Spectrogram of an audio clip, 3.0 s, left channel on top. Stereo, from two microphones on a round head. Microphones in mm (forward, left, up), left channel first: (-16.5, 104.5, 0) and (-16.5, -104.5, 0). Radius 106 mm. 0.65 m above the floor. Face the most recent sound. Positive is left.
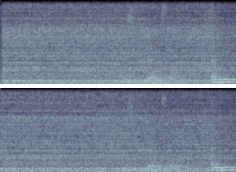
turn(degrees=15)  # may be behind; listen again after turning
